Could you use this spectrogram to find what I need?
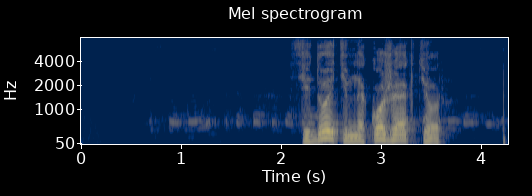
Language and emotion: Russian, positive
